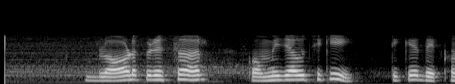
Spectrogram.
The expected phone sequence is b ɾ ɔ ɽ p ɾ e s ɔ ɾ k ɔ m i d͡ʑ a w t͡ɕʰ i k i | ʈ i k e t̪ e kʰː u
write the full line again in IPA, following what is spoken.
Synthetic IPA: b l ɔ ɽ p ɾ e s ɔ ɾ k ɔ m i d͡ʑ a w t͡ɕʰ i k i | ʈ i k e d̪ e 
